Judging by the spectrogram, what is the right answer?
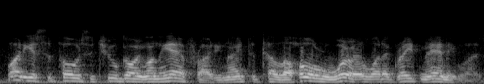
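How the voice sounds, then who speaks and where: An actor playing a mild, earnest small-town station owner, halting and formal, as if confessing, in a 1950s film drama. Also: male voice, medium pitch, animated. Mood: quietly challenging. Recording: muffled, hissy 1950s film soundtrack.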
